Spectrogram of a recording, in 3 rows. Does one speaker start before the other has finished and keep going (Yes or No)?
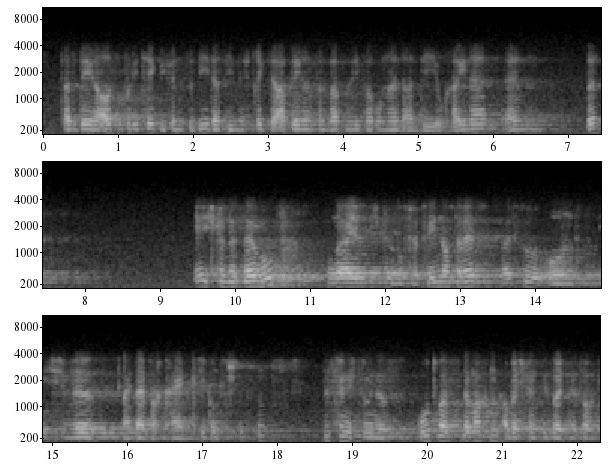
No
